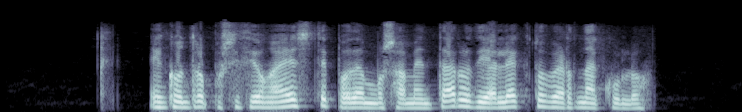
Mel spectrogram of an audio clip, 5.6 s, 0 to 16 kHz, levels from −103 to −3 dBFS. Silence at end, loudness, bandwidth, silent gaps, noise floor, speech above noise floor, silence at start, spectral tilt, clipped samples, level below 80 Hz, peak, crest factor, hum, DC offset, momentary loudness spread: 0.7 s; -17 LUFS; 7.6 kHz; none; under -90 dBFS; over 74 dB; 0.75 s; -7.5 dB/octave; under 0.1%; -58 dBFS; -2 dBFS; 16 dB; none; under 0.1%; 8 LU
